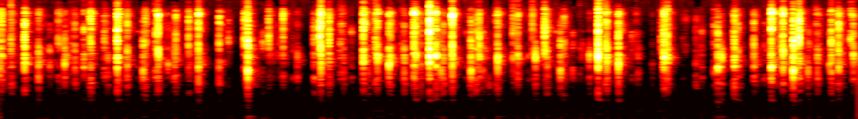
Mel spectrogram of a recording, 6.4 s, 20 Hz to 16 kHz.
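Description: Fingertips type continuously on a 60% mechanical keyboard with translucent pink polycarbonate keycaps in a clear case. A rapid, uneven stream of short, bright clacks with almost no low end dies away instantly after each keystroke.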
